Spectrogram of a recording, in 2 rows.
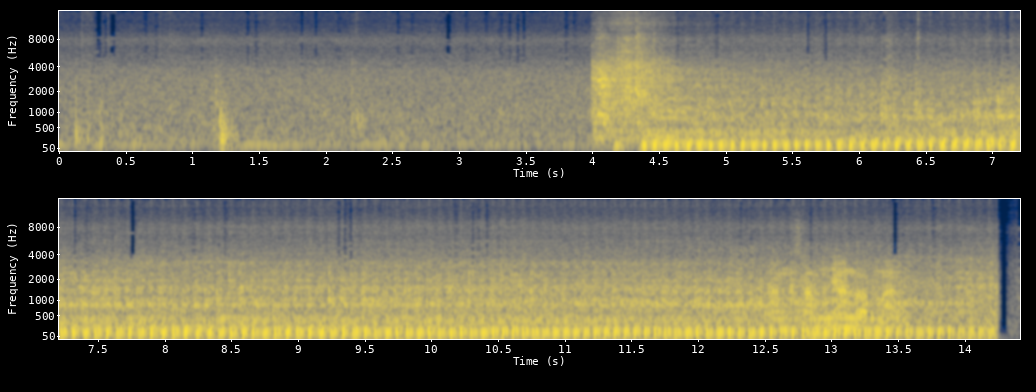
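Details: Yamaha Mio J fuel-injected scooter that was sputtering, after replacing the faulty MAP sensor (code 14) and clearing errors: engine catches at once and settles into a steady, even idle of about three beats a second; runs fine.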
